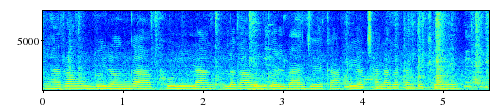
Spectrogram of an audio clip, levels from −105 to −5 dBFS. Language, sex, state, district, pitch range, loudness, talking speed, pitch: Bhojpuri, female, Uttar Pradesh, Varanasi, 200-215 Hz, -41 LUFS, 140 wpm, 205 Hz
